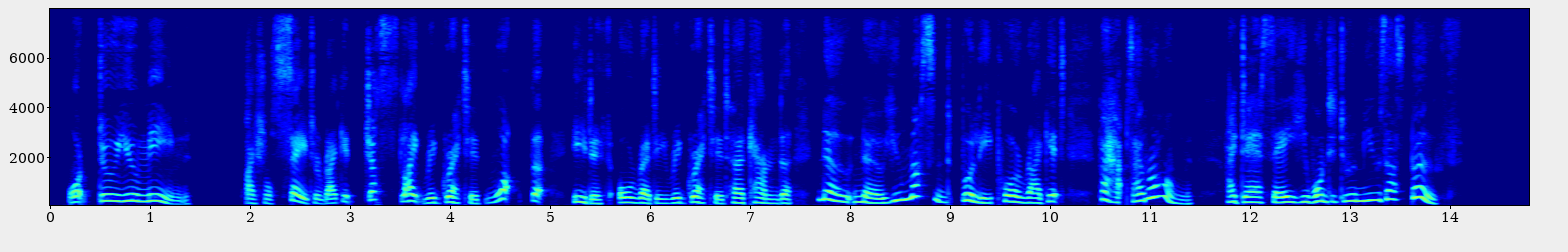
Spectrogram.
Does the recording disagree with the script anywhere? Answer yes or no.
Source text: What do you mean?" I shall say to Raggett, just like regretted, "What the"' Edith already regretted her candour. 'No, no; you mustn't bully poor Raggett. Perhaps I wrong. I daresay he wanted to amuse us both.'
no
